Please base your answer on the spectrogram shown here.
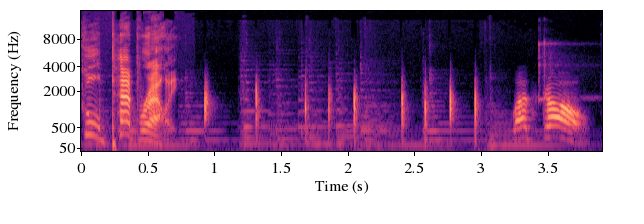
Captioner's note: clapping rhythmically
